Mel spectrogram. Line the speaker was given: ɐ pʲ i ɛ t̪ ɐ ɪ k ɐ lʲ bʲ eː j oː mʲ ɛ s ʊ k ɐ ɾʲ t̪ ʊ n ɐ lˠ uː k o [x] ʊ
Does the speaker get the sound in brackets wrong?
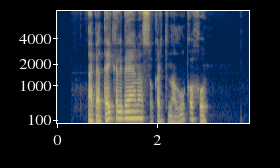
no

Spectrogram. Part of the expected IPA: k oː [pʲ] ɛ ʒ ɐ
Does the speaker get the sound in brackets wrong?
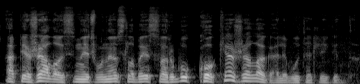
yes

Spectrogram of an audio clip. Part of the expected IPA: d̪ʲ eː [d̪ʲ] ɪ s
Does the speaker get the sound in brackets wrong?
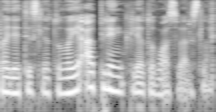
yes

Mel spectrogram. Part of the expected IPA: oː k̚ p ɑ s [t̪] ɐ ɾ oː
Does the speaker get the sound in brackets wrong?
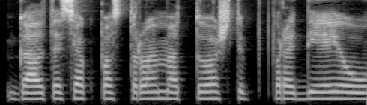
no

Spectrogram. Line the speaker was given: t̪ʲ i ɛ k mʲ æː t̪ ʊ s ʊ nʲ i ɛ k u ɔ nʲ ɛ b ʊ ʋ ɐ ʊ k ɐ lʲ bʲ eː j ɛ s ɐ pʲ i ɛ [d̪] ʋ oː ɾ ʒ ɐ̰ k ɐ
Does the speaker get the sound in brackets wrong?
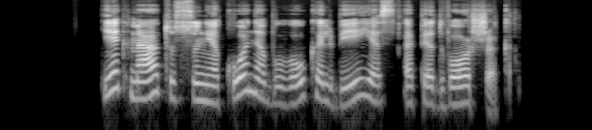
no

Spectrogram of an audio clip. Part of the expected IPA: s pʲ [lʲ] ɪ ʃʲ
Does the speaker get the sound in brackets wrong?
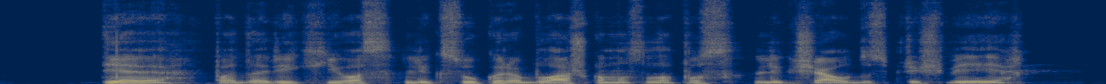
yes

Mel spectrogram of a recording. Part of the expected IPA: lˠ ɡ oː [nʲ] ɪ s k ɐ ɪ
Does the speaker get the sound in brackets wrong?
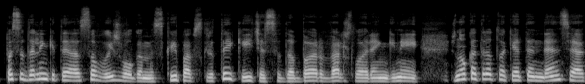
yes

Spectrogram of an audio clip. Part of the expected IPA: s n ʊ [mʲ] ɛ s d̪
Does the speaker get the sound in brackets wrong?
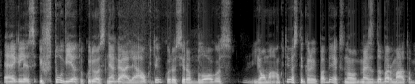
no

